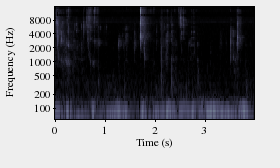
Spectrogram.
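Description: A plastic fork clicks against a plate.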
